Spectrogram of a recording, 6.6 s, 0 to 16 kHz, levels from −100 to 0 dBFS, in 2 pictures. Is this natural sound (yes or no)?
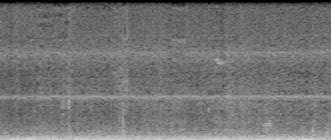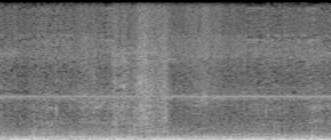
yes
